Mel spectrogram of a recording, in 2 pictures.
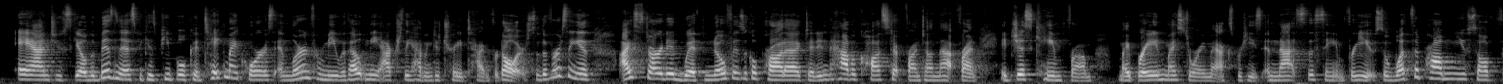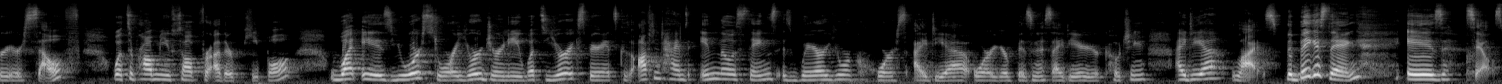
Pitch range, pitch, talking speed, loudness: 195-235 Hz, 215 Hz, 220 wpm, -21 LUFS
